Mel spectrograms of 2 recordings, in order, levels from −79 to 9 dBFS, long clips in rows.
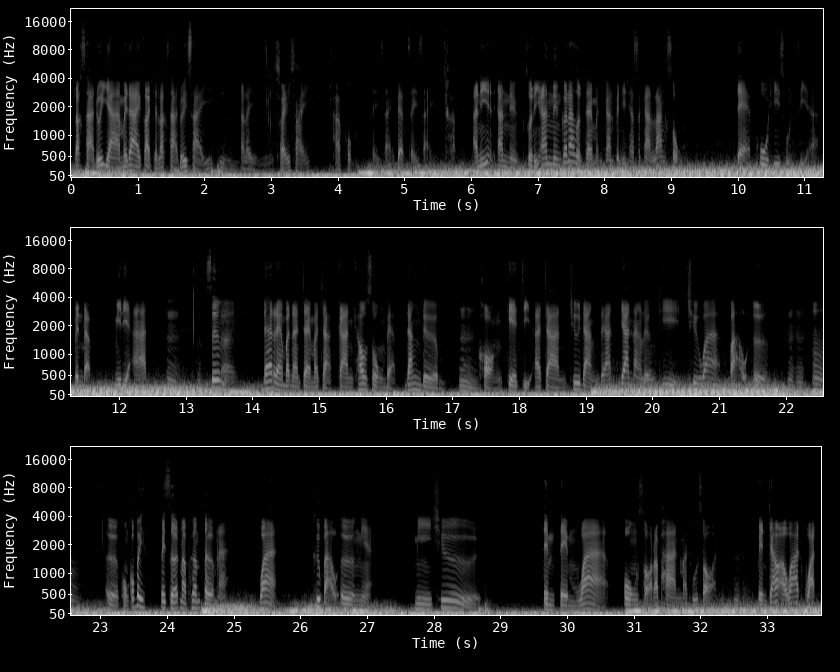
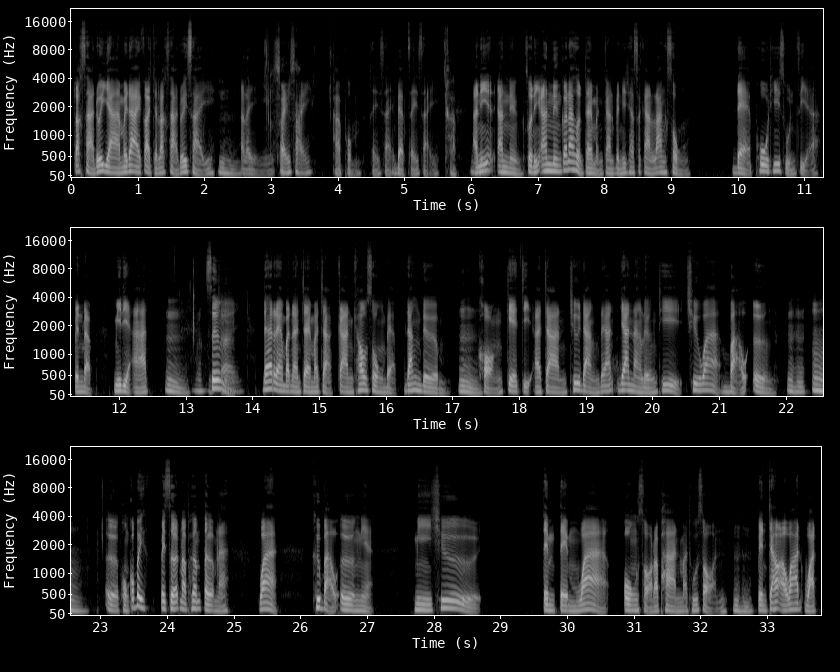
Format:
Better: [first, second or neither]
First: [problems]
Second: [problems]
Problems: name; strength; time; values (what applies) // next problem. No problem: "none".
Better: second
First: low rumble; loud; throughout; 1 dB below the speech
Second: none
